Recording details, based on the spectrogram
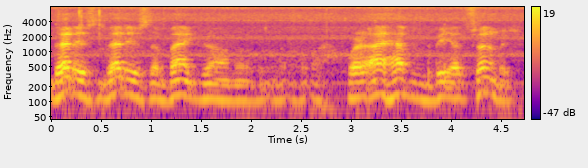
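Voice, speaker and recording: A man's fairly even intonation comes through against noticeable background noise. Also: medium pitch for a man. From Washington State, USA. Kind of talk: oral history interview answer.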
